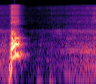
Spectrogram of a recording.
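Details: A dog, either a corgi or a boxer, gives a single short, loud baroo, a half-bark, half-howl that swells and drops quickly, while being asked if it wants a car ride.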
